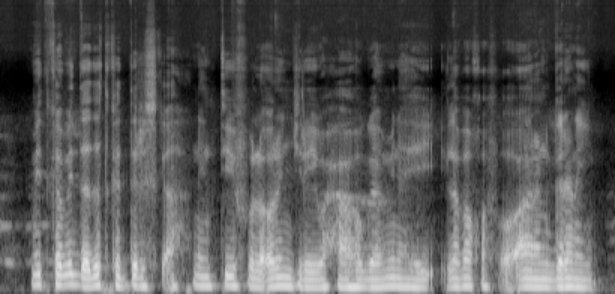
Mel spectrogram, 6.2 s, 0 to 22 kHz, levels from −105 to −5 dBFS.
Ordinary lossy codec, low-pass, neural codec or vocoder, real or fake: none; none; none; real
